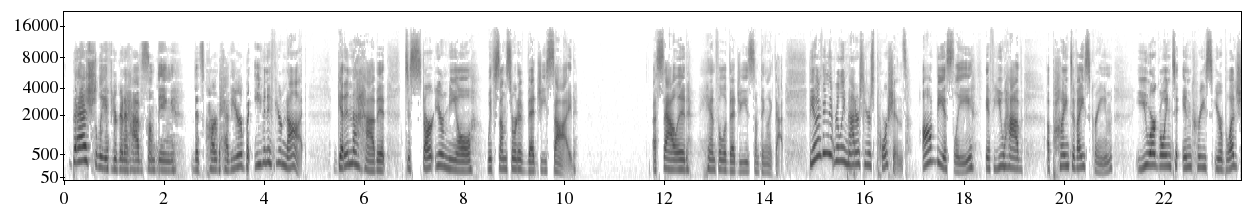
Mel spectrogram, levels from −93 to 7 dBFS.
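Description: For the first 4.0 s the speech sounds thin and smeared, with nothing above 11.1 kHz, a synthetic, hissy sheen in the upper range, and stronger codec artefacts. At 4.0 s it turns abruptly clearer and fuller, with no break in the sound. This is an adaptive stream starting at a low bitrate. The player opened on a very lean encoding, consistent with HE-AAC at 12 kbit/s, then switched up to what fits AAC-LC at 96 kbit/s once it had gauged the connection.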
